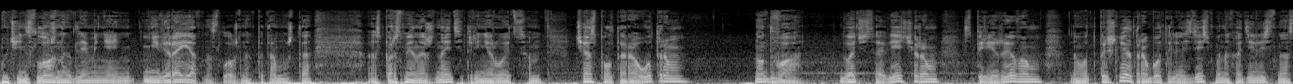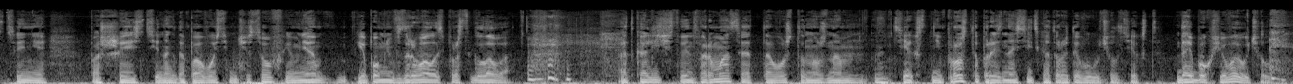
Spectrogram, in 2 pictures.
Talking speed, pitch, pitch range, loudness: 145 wpm, 95 Hz, 85-105 Hz, -19 LUFS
